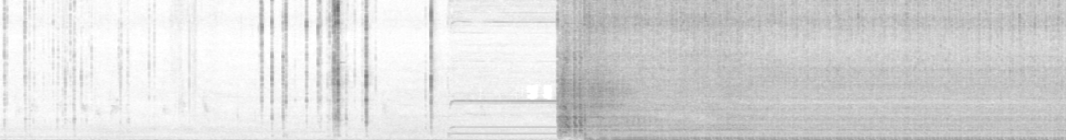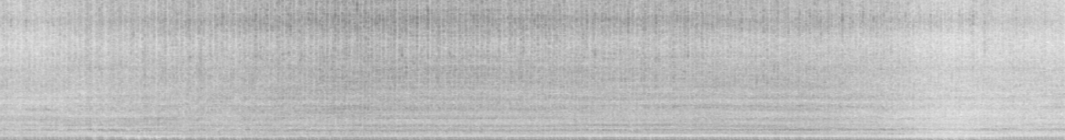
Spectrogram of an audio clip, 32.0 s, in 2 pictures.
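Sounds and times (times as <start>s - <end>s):
motorcycle engine starting after oil leak repair: 6.7s - 31.9s.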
